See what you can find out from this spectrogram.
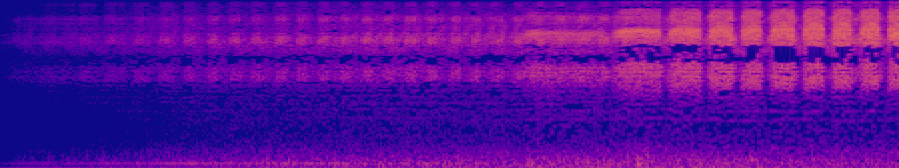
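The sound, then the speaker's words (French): Cicadas buzz on a fine summer day in the south, among cypresses and lemon trees, in a dense, high-pitched drone that swells steadily louder, breaking into rapid pulsing rhythms toward the end, with no voices present. “Une belle journée dans le sud de l'été, les cigales, les cyprès, les citronniers, une odeur de lavande, de thym, de romarin se mélange enivrante à l'air marin.”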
